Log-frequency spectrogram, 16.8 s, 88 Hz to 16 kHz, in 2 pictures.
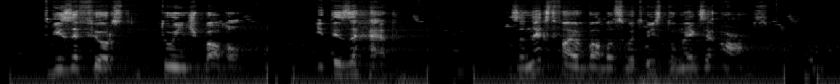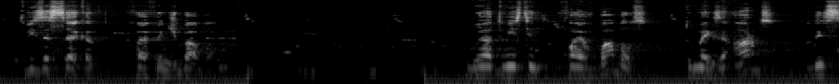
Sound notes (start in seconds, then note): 12.3 birds chirping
